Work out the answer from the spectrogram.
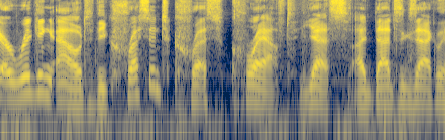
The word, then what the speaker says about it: CresCraft: Today we are rigging out the Crescent Crest Craft.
